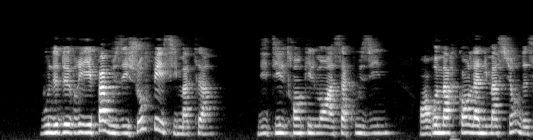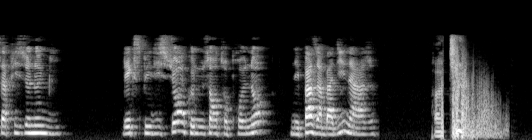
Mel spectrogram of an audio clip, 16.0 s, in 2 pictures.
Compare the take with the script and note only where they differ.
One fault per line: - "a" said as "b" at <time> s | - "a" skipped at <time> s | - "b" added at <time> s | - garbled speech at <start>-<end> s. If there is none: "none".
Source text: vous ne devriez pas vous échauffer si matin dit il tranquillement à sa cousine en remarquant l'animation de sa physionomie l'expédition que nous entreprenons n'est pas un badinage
none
